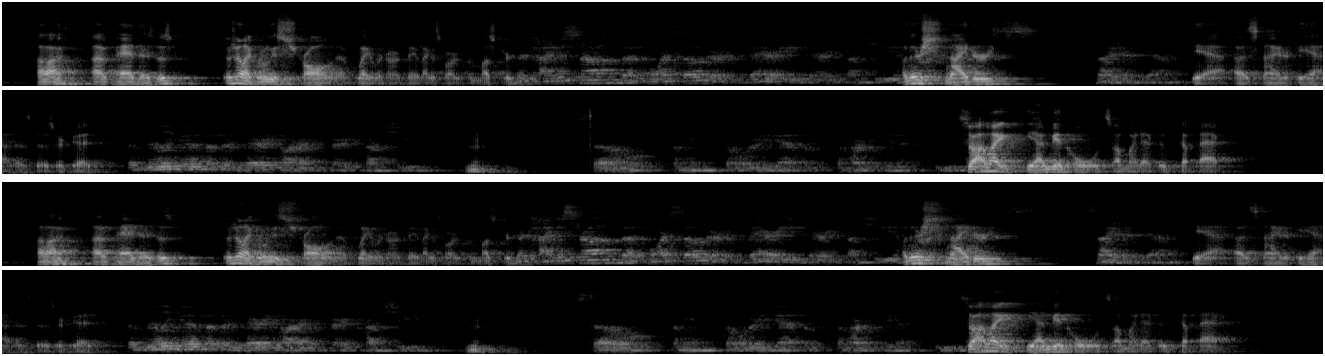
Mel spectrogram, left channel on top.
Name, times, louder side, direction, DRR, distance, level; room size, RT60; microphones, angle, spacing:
voice 1, 0.9-1.7 2.2-5.2 9.0-10.2 11.9-14.1 17.8-18.0 22.8-25.4, left 2 dB, 75° left, 7 dB, 1.6 m, -31 dB
voice 2, 5.1-9.4 10.9-11.7 14.5-17.4 19.0-19.6 19.9-23.2, right 2 dB, 25° right, -3 dB, 7.3 m, -44 dB
22.0 x 9.7 x 6.6 m, 0.73 s
head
